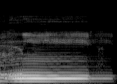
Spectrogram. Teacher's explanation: یا مدہ کو ایک الف کے برابر کھینچ کر پڑھیں گے، جیسے نون یا زیر نی۔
